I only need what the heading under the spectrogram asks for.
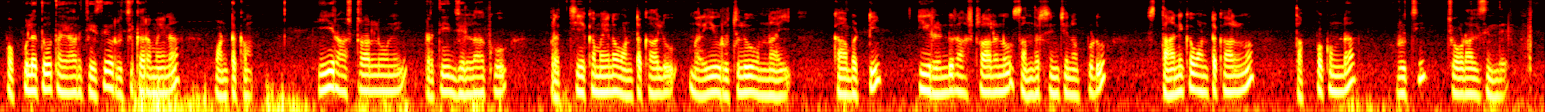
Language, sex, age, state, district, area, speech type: Telugu, male, 18-30, Andhra Pradesh, N T Rama Rao, urban, spontaneous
